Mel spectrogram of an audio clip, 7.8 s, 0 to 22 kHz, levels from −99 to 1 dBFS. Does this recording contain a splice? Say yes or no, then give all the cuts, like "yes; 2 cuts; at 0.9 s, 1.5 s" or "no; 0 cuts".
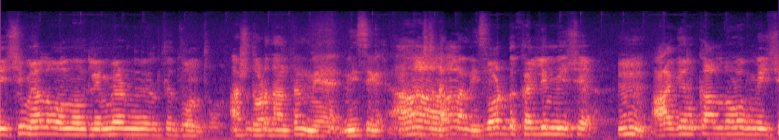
no; 0 cuts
